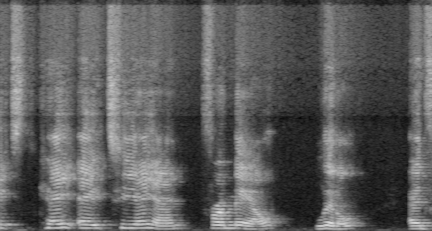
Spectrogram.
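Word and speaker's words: קטן: For a male to be little, a a little boy like a little is katan.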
